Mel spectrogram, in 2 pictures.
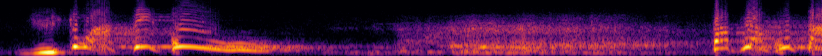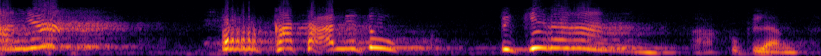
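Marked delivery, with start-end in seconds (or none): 0.1-7.2 high, loud scolding father; angry father. Retold or imitated. Father glaring and scolding his son, high and loud. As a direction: snap at the son in disbelief. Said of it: "Langsung melotot".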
